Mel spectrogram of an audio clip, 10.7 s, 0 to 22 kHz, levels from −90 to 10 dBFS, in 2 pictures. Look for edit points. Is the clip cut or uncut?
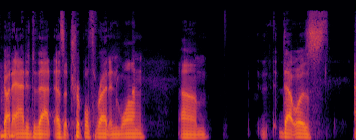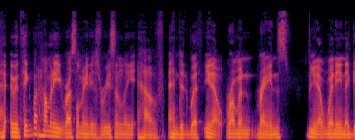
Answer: uncut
